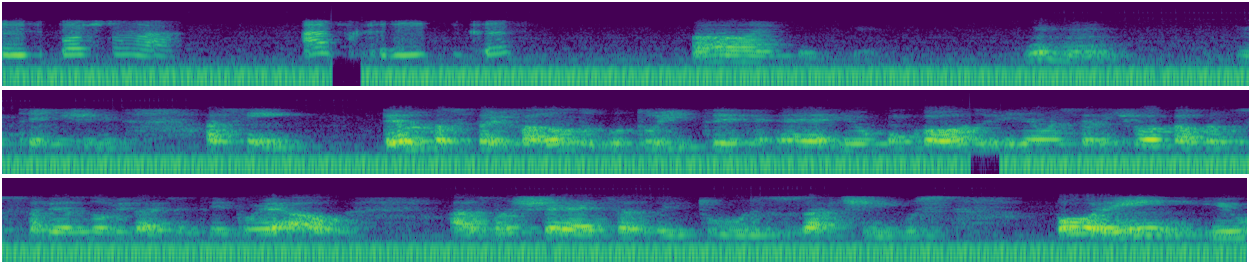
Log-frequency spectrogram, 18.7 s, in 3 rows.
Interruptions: none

